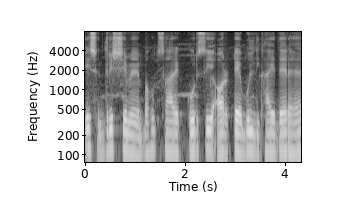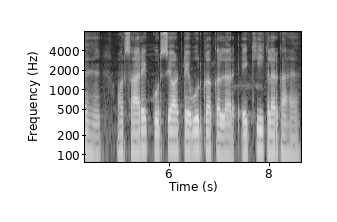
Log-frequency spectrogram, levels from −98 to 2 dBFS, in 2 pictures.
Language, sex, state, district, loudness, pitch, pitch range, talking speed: Hindi, male, Jharkhand, Palamu, -17 LUFS, 110 Hz, 105-115 Hz, 165 wpm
